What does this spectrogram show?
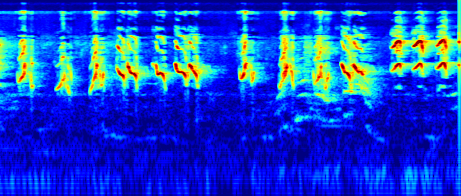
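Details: Oriental magpie-robin song played to stimulate silent or lazy birds to sing, heard morning, noon and afternoon: rapid varied whistled and chattering phrases, some sharp rising notes, ending in a repeated clear two-note whistle.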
